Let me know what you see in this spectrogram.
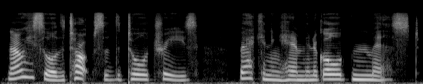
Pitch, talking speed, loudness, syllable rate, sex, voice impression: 230 Hz, 215 wpm, -19 LUFS, 4.9 syllables/s, female, feminine, young, tensed, powerful, bright, clear, slightly nasal, cute, friendly, slightly sweet, lively, slightly intense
